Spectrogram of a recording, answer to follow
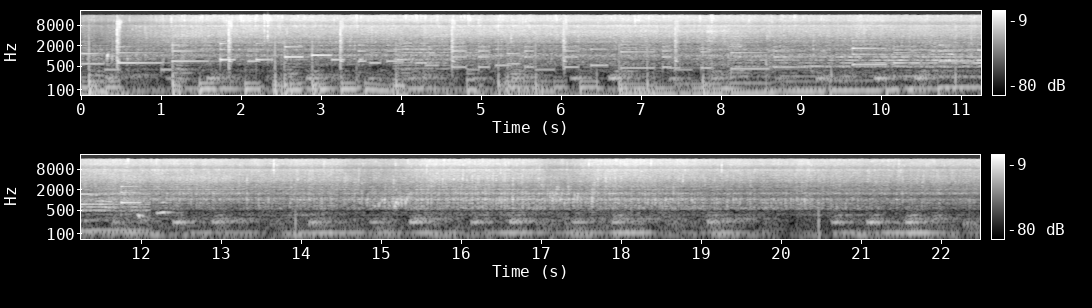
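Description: Hot oil sizzling steadily as an aloo-methi kachori deep-fries in a kadhai. Background music plays over it: a melody that stops about halfway through, then a low repeating beat.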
